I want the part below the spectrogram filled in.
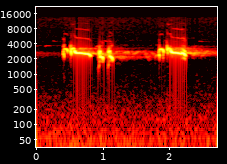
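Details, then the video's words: Song thrush in Estonia near an osprey nest, repeating the same whistled phrase twice: a clear falling whistle followed by quick chirps, about a second and a half apart. "Певчий дрозд (Turdus philomelos). Song Thrush"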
